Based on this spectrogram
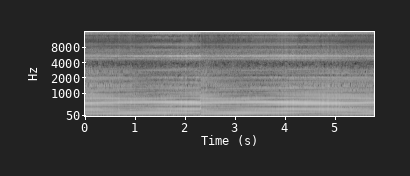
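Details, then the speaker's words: Refrigerator compressor that had hummed without starting, drawing 5.8 A instead of about 0.8 A, retested with the original PTC after fixing a poor connection: smooth steady mains hum, starts and runs normally. "Sekarang kita tes lagi apakah dia menyala dengan normal. Oke, ternyata menyala ya."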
